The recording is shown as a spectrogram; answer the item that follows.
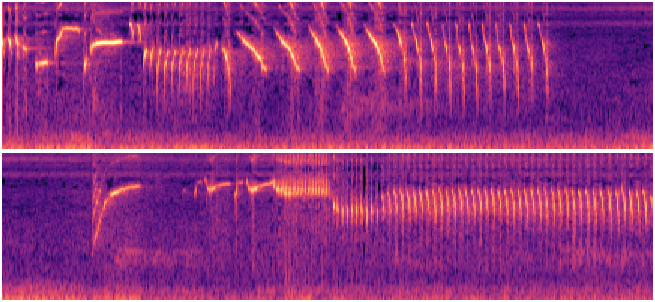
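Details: Canary song for tutoring young and silent canaries: fast repeated sweeping notes in a rhythmic series, a brief pause of near quiet, then a rising whistle and a long steady trilled roll.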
